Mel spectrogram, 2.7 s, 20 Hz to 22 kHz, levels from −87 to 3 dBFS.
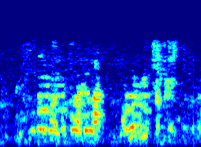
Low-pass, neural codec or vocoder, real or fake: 7.2 kHz; vocoder, 24 kHz, 100 mel bands, Vocos; fake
